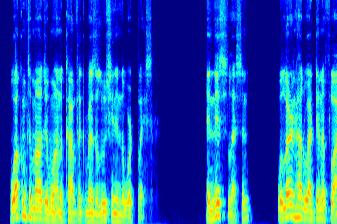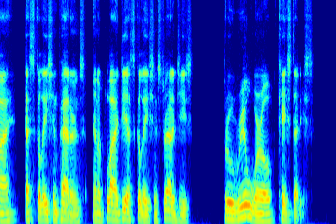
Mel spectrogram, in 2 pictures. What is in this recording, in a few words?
elearning; demo reel; Cafe Iman West, LLC DBA CIWLEARNING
